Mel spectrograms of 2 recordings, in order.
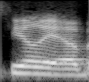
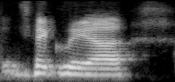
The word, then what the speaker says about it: Figlia: So it's actually pronounced Philia, but you shouldn't feel bad because most everybody calls it Philia and also thinks that there's figs in it.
